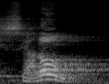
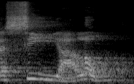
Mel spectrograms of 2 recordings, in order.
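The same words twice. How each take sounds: First: It begins with a single sh sound. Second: The s and y are sounded separately. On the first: The speaker calls it right. "tapi Shalom" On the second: The speaker calls it wrong. "tidak dibaca Shalom"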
